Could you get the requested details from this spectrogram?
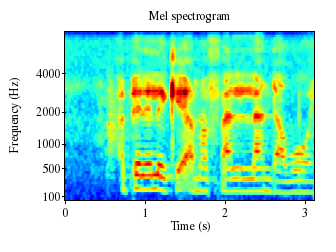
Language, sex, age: Xhosa, female, 20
